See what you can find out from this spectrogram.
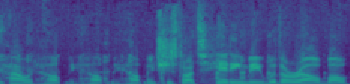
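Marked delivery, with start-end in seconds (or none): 0.0-1.0 put-on hushed under-breath whisper, much lower pitch. Describing how a woman begs for help ordering, retelling an under-breath whisper. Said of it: "She whispers under her breath".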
